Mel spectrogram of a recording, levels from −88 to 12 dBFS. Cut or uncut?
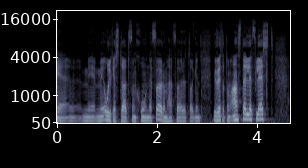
uncut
